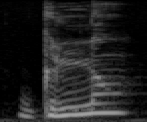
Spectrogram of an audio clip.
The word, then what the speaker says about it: gland: Glan. Un gland des glands. Glan. Un gland des glands. On ne prononce pas le définal.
